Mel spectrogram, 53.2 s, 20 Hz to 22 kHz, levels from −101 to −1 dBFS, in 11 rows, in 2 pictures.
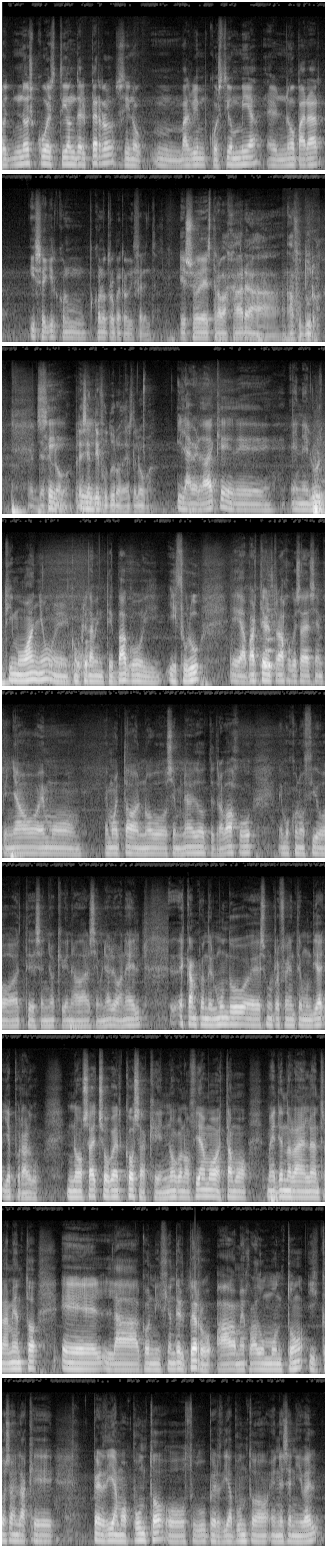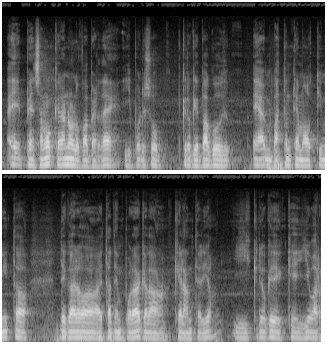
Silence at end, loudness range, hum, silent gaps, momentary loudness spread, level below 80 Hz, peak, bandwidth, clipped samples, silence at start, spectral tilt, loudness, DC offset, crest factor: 0 s; 7 LU; none; none; 13 LU; -38 dBFS; 0 dBFS; over 20 kHz; under 0.1%; 0 s; -6.5 dB/octave; -21 LUFS; under 0.1%; 20 dB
